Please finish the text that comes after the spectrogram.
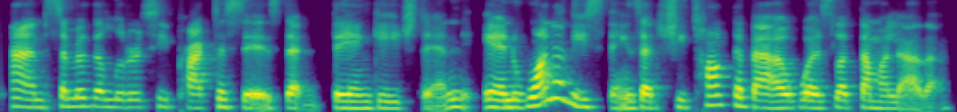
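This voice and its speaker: A woman presents an interactive online lecture in a conversational way, often checking in with her listeners. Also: mid-range voice. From Costa Rica. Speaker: webinar presenter, teacher educator.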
